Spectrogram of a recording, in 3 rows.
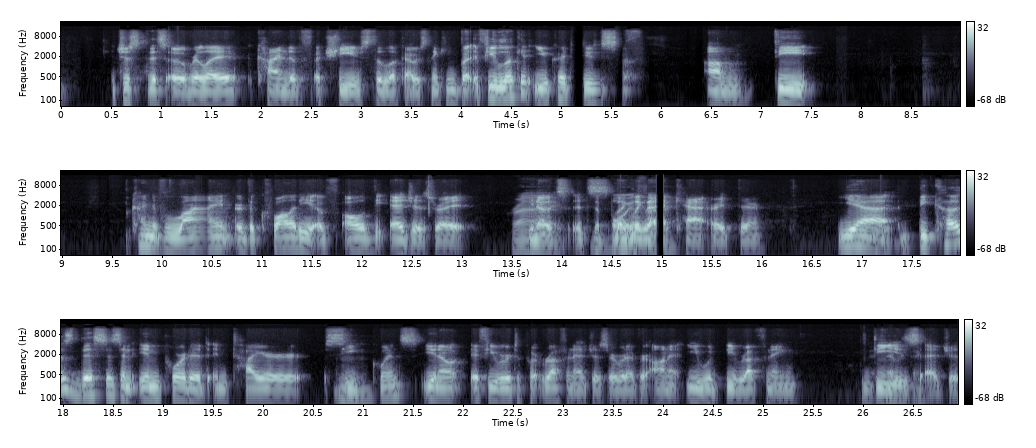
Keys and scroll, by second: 8.3 super+Right, 14.5 super+Right, 15.7 super+Right, 25.6 super+Right.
